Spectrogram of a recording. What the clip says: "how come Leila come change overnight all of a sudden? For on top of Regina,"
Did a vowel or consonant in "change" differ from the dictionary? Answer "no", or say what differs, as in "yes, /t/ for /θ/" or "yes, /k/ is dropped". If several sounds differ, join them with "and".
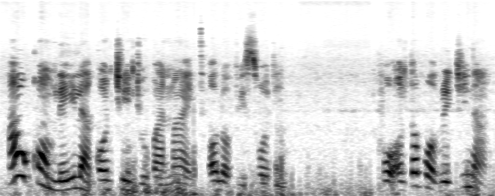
no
